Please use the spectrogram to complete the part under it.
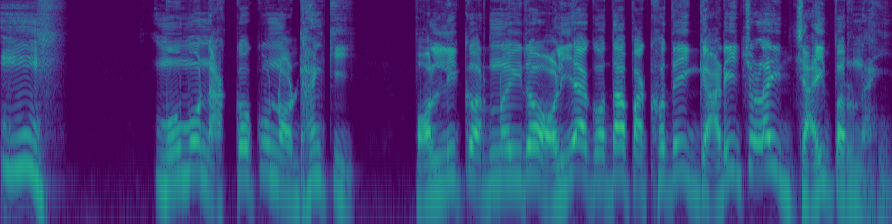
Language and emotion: Odia, disgusted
